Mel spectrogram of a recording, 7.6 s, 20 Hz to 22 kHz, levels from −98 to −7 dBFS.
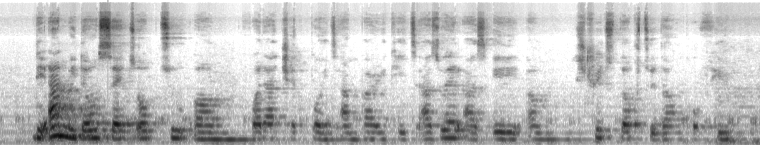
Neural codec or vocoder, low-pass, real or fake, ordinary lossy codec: none; none; real; none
